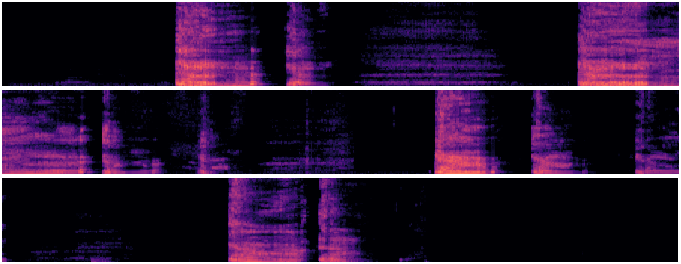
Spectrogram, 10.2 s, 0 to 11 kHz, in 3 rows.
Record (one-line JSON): {"three_cough_length": "10.2 s", "three_cough_amplitude": 32626, "three_cough_signal_mean_std_ratio": 0.34, "survey_phase": "beta (2021-08-13 to 2022-03-07)", "age": "18-44", "gender": "Female", "wearing_mask": "No", "symptom_cough_any": true, "symptom_runny_or_blocked_nose": true, "symptom_shortness_of_breath": true, "symptom_headache": true, "smoker_status": "Current smoker (e-cigarettes or vapes only)", "respiratory_condition_asthma": false, "respiratory_condition_other": false, "recruitment_source": "Test and Trace", "submission_delay": "2 days", "covid_test_result": "Positive", "covid_test_method": "RT-qPCR", "covid_ct_value": 16.0, "covid_ct_gene": "ORF1ab gene", "covid_ct_mean": 16.4, "covid_viral_load": "4100000 copies/ml", "covid_viral_load_category": "High viral load (>1M copies/ml)"}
